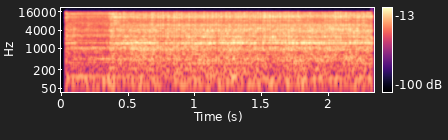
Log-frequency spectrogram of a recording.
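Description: Handheld angle grinder grinding a steel rail: a steady high-pitched whine.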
